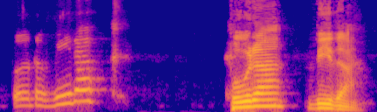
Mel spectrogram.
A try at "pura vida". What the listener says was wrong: Pura vida. With a P. Pura vida.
